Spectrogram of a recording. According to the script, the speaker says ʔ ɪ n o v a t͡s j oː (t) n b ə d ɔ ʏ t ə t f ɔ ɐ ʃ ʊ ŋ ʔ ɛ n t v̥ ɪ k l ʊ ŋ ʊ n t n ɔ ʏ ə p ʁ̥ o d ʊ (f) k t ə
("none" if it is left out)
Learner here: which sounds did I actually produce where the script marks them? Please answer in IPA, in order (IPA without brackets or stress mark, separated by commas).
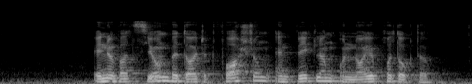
none, none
